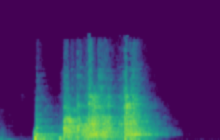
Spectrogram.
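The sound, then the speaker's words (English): Spoon scraping and clanking against a pot while vanilla is stirred into hot, bubbling caramel with baking soda: one loud, rough burst of stirring about a second long, with no talking. “So I'm going to stir this in and the vanilla. And I'm going to stir.”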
